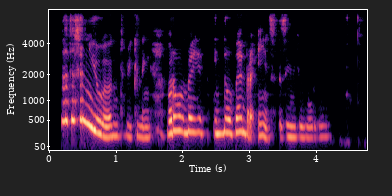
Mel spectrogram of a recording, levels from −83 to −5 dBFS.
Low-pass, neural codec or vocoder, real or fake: 7.2 kHz; codec, 16 kHz, 16 kbps, FunCodec, trained on LibriTTS, 50 frames a second; fake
